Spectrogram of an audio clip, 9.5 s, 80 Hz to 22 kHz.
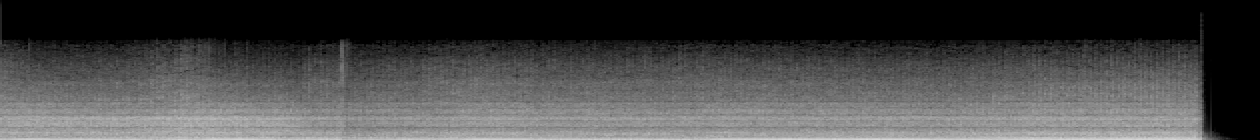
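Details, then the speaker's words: Craftsman 21-inch mower with Honda engine, after blade work: even steady note for nine seconds, no surging; it surged the day before, water in the fuel suspected. "So it's not surging, but yesterday it was. So that tells me that there's probably water in the fuel or something."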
